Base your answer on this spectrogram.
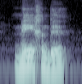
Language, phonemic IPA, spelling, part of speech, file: Dutch, /ˈneɣəndə/, 9e, adjective, Nl-9e.ogg
- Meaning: abbreviation of negende (“ninth”); 9th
